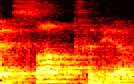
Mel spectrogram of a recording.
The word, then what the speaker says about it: subtle: subtle. B가 묵음이야. subtle하면 안 돼. subtle이야. 다시 subtle.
